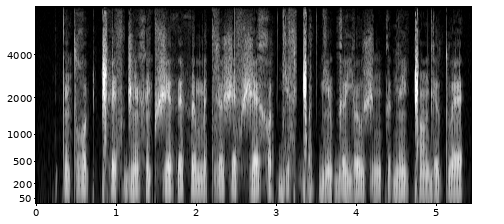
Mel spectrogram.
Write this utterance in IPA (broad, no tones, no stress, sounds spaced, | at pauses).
t ẽ t ʁʷ ɘ k ǁʰ e s d͡ʒ ɛ̃ x ɛ̃ tʲ ʃ e θ e θ ɘ m ɛ t z ɵ ʃ ɛ s ʃ ɛ x ɔ t dʲ ɘ s ɡ͡ǁ ɒ tʲ dʲ ẽ u̯ ɡ ɘ j ɵ u̯ ʃ ɨ ŋ k ɘ ɡ ẽ j ǁ ɔ̃ ɡ e tʷ ɛ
